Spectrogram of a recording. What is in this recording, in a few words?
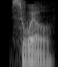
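"swill", English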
